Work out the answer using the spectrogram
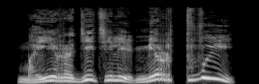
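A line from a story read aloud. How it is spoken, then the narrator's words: Roaring. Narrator (Russian): взревел Гарри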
